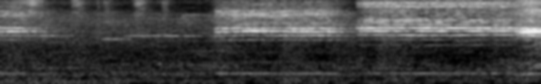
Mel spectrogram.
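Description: Black marker pen squeaking on paper as it draws a curved outline: two long high-pitched squeals, the first starting about a second and a half in, the second running on to the end.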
